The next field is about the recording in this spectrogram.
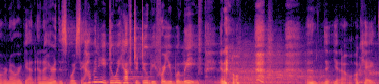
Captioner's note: laughter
